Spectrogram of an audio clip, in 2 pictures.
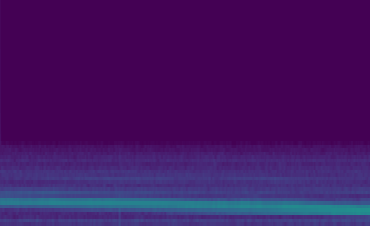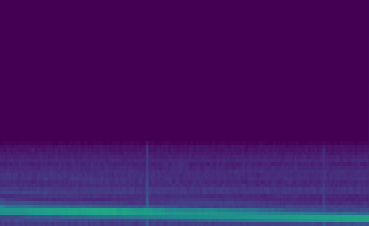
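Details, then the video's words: A Weddell seal sings beneath the Antarctic sea ice: an eerie underwater whistle that glides slowly downward for over seven seconds, swelling louder as it falls. "night chills: seal song"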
